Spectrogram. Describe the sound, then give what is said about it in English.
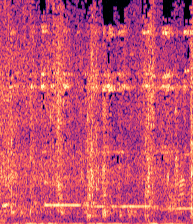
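Horse-drawn carriage clip-clopping along a street in a historic town centre preserved as a state park, where carriages replace cars; many hoof clops in a steady rhythm over constant, fairly loud background noise. “You can walk streets where cars have been replaced by horse-drawn carriages.”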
